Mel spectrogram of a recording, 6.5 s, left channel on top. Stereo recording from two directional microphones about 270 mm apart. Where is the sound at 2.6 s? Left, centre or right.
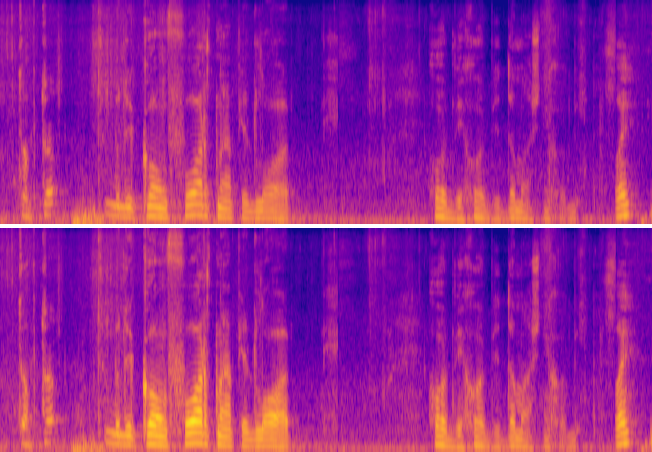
Right.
